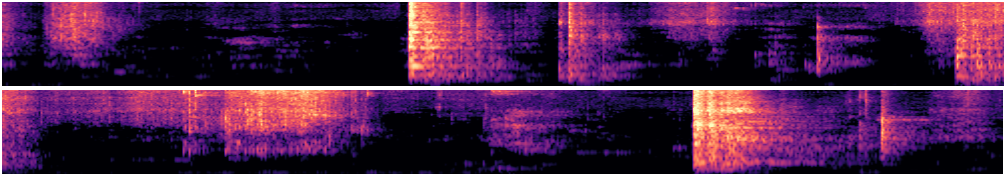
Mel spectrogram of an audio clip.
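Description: Home-roasted pav bhaji masala spices, cooled after roasting, are ground in an electric grinder, heard as several loud whirring bursts of a few seconds each, separated by quieter gaps with light rattling and handling.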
